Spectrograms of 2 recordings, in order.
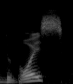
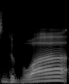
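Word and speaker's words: Du Bois: Most people pronounce his name as Duboce. Uh it's Dubois.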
